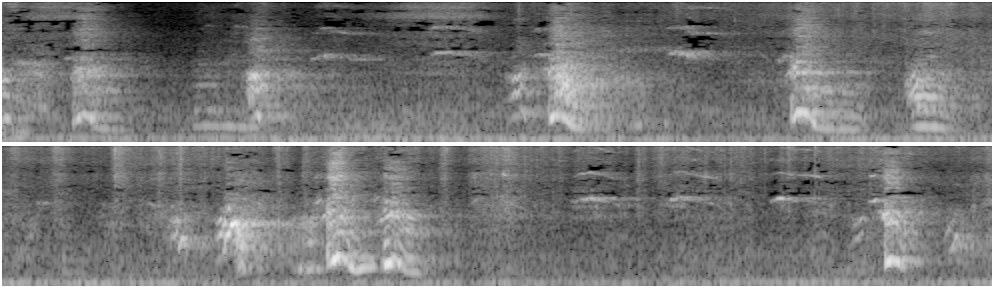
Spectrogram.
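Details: American Pit Bull Terrier on a rabbit hunt giving a series of excited barks and yelps, spaced roughly every second, some with whining rising tails, over a low outdoor background rumble.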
